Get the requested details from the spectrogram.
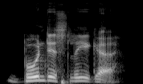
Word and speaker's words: Bundesliga: It is Bundesliga.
